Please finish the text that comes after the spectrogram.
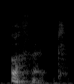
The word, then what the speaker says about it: affect: In fact, we pronounce them both effect, or not effect, sorry, my mistake, affect. The is the schwa sound, so it's not affect, the a becomes and it's not effect, the e becomes And again, if you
